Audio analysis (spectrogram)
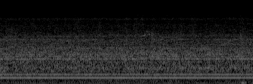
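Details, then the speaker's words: HP 625 laptop, which also has an intermittent charging-port connection: a faint, steady whirring hum with a couple of fixed tones. The fan noise is abnormal and the cause is not yet known. "okay I already hear the funny noise ah yes we have a funny noise from the"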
